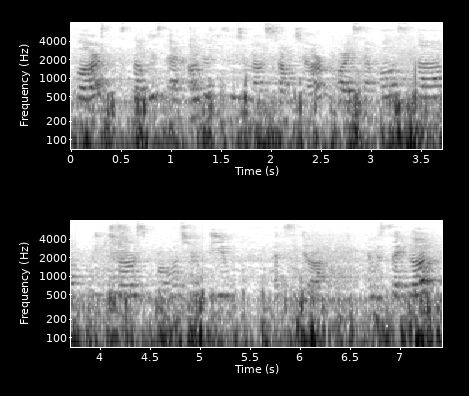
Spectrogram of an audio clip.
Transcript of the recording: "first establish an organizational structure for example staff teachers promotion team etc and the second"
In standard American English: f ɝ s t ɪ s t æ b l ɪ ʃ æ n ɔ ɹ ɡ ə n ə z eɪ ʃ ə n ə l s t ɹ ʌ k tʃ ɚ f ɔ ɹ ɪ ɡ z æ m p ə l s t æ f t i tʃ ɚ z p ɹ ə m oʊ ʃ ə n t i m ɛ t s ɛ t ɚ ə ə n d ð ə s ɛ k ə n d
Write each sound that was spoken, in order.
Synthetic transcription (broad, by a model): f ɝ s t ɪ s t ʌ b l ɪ s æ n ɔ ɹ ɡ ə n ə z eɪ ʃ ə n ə n s t ɹ ʌ k tʃ ɚ f ɔ ɹ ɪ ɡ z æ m p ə l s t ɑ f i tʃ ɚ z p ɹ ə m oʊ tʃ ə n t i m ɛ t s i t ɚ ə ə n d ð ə s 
